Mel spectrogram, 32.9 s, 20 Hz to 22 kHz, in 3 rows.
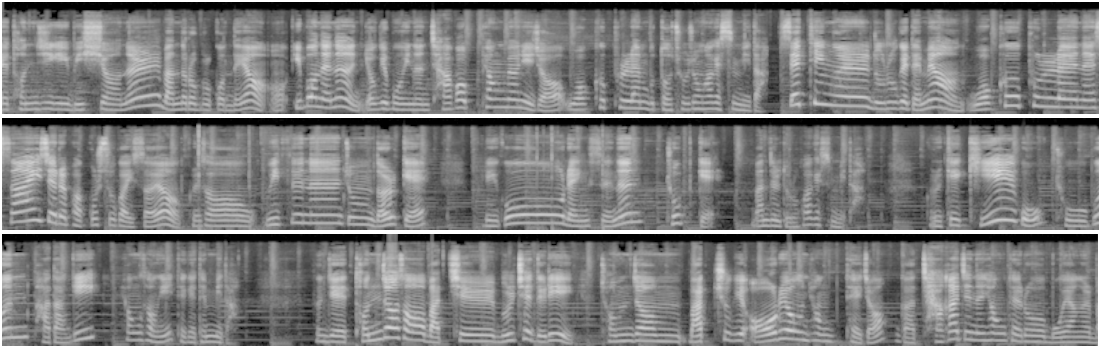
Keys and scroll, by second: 12.9-13.4 typing, 16.3 BackSpace, 16.5 BackSpace.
